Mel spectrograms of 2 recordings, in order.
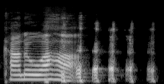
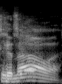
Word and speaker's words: Kanawha: Kanawa. It's Kanawha. That's Kanawha.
